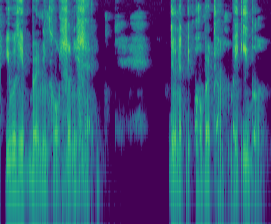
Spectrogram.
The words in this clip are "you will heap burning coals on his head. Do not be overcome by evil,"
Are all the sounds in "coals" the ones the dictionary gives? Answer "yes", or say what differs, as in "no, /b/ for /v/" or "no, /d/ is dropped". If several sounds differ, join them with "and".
no, /s/ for /z/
